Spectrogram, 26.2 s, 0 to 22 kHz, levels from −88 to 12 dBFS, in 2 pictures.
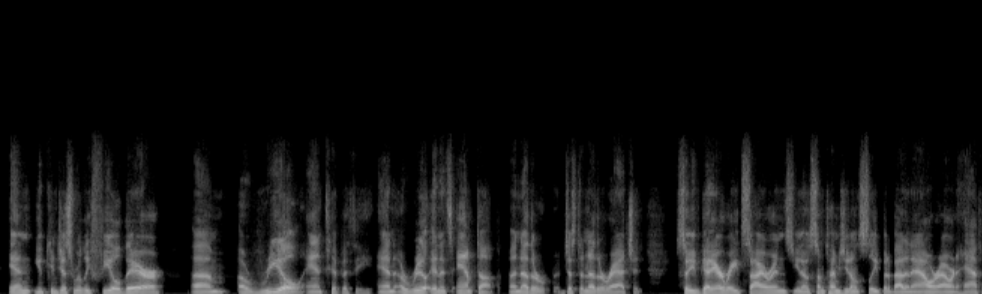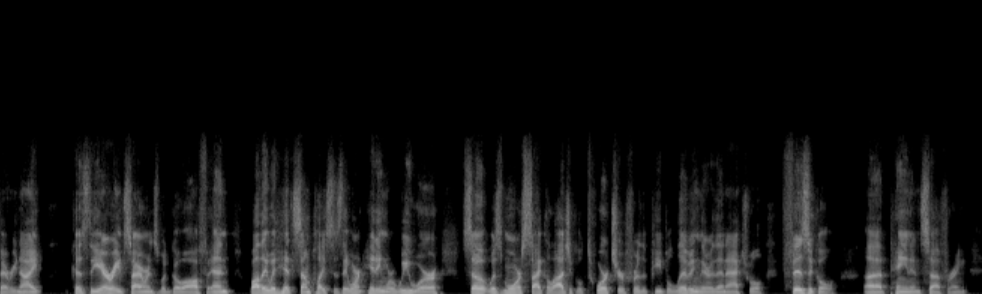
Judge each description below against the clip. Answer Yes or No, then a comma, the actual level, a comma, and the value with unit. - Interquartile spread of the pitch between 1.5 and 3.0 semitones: No, average, 3.8 semitones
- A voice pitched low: Yes, low, 130 Hz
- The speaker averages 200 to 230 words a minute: No, average, 190 wpm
